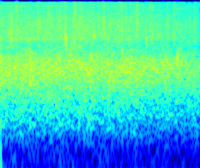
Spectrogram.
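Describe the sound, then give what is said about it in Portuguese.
An audience applauds steadily, a dense wash of many hands clapping at a constant, fairly loud level throughout, with no voices standing out. “Vocês estão aplaudindo sem ter necessidade.”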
